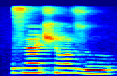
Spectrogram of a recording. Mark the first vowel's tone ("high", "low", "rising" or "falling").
high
